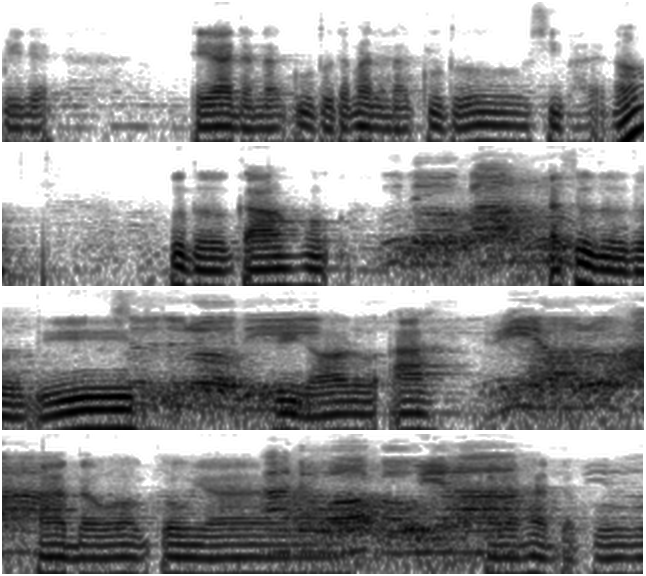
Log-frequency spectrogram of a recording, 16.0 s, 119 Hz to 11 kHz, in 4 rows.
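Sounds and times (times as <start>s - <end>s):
man chanting: 7.2s - 16.0s.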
